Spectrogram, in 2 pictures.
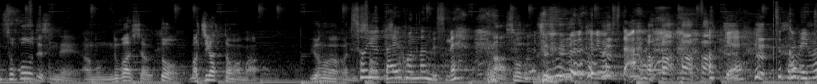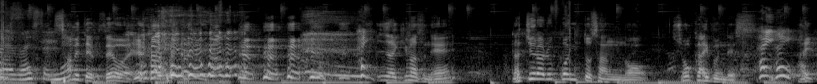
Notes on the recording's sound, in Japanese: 川崎モアーズにて公開収録！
